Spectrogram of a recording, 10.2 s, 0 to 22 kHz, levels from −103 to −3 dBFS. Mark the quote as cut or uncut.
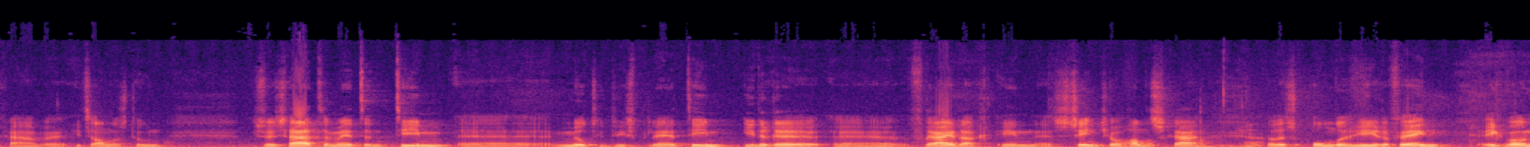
uncut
